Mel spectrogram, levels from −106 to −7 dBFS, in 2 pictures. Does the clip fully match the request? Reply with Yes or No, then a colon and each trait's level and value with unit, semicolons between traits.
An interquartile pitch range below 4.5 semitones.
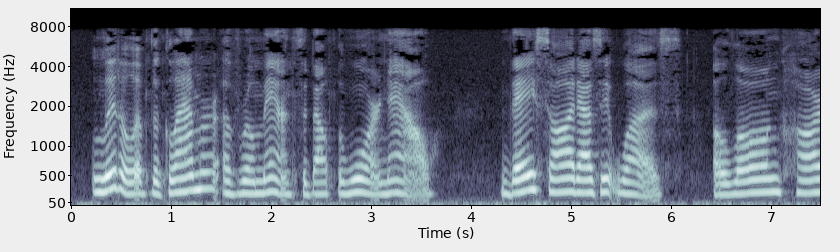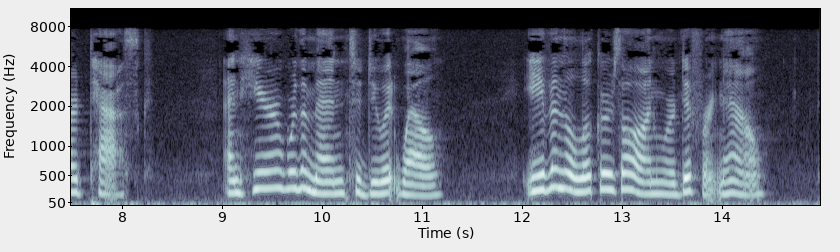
Yes: average, 3.2 semitones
